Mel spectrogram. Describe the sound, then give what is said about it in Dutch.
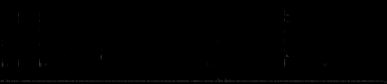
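A kitchen egg timer being set: a scattering of small, irregular clicks and a brief ratcheting burst, fairly quiet over a steady low hum, with no one speaking. “Ik moet inderdaad een eierwekker zetten.”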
